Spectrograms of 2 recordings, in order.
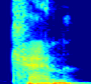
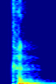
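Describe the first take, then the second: First: The word is said in full with a clear vowel. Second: The word is reduced with a weak vowel. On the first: "The strong form is can" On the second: "the weak, unstressed form is can"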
